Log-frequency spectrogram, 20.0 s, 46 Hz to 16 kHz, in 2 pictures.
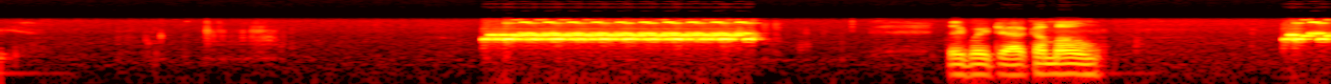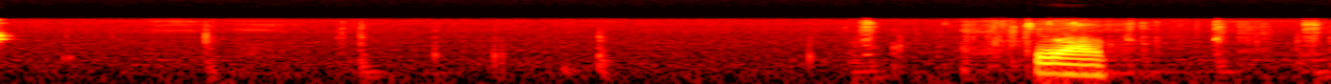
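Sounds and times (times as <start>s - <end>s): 
landline telephone ringing: 3.6s - 5.8s, 9.6s - 10.1s
speech: 7.1s - 8.3s.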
